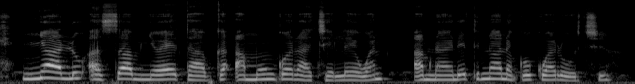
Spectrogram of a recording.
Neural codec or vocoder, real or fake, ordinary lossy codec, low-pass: none; real; none; none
